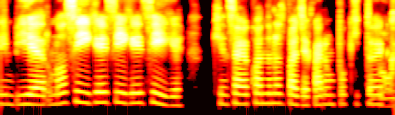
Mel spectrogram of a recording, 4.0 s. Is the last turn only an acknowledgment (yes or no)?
no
